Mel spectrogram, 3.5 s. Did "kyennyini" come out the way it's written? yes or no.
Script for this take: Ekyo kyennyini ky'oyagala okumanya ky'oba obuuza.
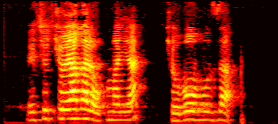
no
